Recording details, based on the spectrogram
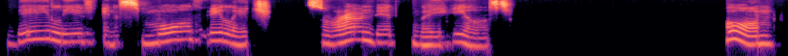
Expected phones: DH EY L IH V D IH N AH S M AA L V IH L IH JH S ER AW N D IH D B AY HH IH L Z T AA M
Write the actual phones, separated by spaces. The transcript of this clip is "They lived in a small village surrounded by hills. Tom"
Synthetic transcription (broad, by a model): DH EY L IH V IH N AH S M AA L V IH L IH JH S ER AW N D IH D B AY HH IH L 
